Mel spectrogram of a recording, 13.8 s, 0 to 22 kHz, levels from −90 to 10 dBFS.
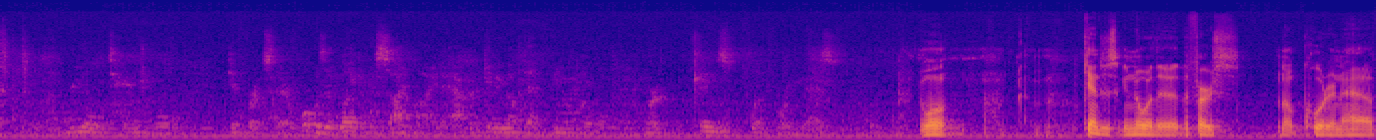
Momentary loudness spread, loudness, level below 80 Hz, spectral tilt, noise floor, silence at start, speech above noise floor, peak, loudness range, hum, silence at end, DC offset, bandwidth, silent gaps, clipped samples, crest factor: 25 LU; -25 LUFS; -58 dBFS; -6 dB/octave; -49 dBFS; 0 s; 21 dB; -4 dBFS; 20 LU; none; 0 s; under 0.1%; 16.5 kHz; none; under 0.1%; 26 dB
